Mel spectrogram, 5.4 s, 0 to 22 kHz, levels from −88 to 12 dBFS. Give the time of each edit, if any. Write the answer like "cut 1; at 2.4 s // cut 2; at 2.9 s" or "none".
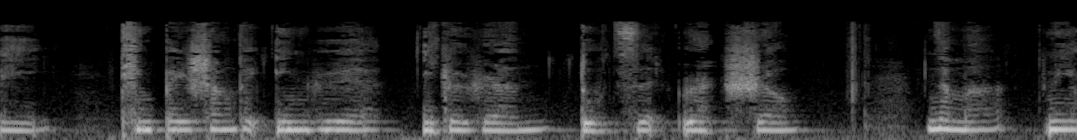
cut 1; at 2.0 s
